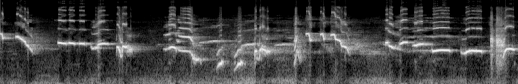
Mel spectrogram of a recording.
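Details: Kacer (oriental magpie-robin) song of rising and falling whistled slurs, harsh squawk-like notes and clicks, rapid and varied, with brief gaps between bursts.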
